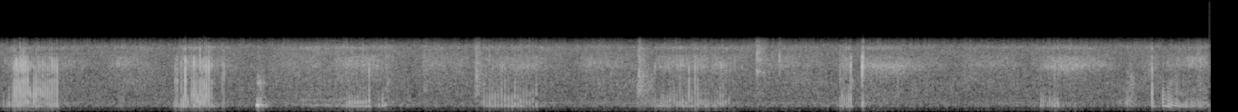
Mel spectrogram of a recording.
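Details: Soft, regular snuffling snores with each breath, several cycles over about fifteen seconds; gentle sleep snoring.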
